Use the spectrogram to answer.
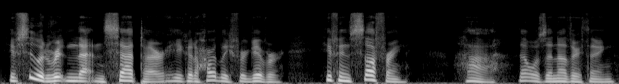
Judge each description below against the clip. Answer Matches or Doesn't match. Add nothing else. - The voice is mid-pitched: Matches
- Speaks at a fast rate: Doesn't match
